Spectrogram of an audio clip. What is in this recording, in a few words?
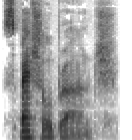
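"special branch", British English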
